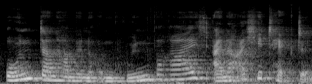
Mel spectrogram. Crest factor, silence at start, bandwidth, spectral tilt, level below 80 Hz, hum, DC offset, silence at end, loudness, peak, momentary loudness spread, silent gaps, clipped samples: 12 dB; 0.05 s; 14.5 kHz; -7 dB/octave; -42 dBFS; none; 0.8%; 0 s; -20 LUFS; -6 dBFS; 6 LU; none; under 0.1%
